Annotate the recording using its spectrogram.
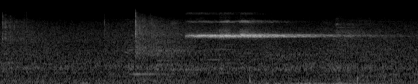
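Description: A single volleyball bounce on the hardwood gym floor, then the referee's whistle in one steady blast of about a second and a half. The whistle stops play for a check on whether the correct Quakertown player is serving.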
